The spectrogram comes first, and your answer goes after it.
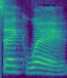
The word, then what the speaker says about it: segue: No, it's segue. It's how everyone pronounced it.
